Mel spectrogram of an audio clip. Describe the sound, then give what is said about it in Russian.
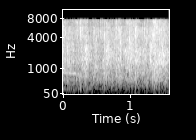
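A standing ovation from an audience, dense continuous clapping that holds steady and loud throughout a short stretch with no voices. “Давайте по традиции по-омской мы его встретим бурными овациями. Можно встать? Давайте встанем.”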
